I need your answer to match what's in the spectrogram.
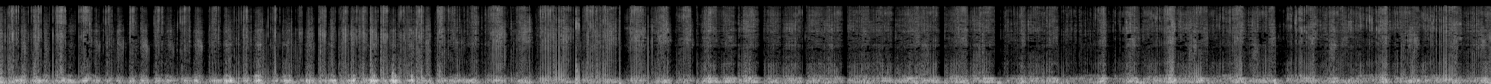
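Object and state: Metal mesh microphone grille, scratched.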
